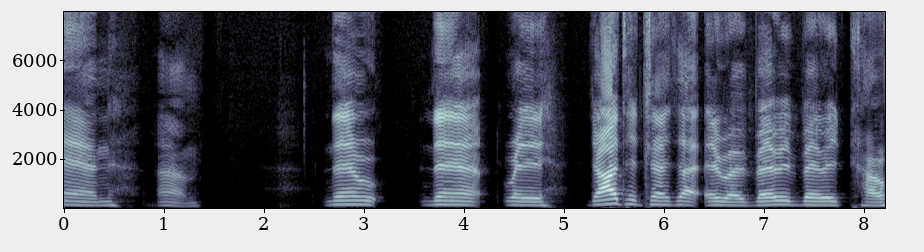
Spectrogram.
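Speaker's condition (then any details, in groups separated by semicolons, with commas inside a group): Cerebral palsy; spine surgery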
